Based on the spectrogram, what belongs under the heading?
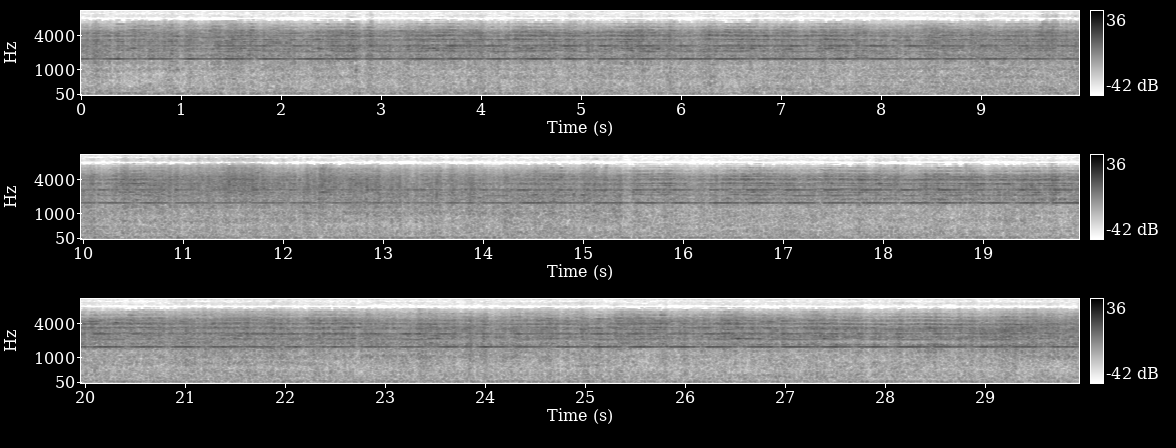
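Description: Loaded crude-oil tank cars of a long freight train rolling through a level crossing: a steady deep rumble of steel wheels on rail. A steady high ringing tone runs over it from the crossing bell.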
